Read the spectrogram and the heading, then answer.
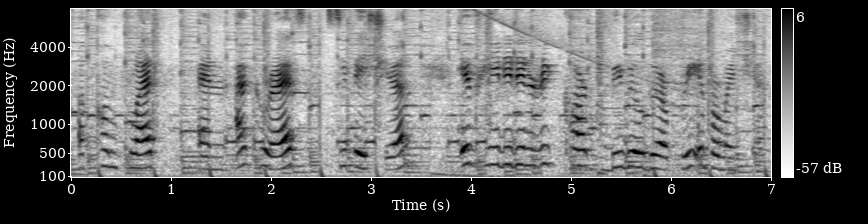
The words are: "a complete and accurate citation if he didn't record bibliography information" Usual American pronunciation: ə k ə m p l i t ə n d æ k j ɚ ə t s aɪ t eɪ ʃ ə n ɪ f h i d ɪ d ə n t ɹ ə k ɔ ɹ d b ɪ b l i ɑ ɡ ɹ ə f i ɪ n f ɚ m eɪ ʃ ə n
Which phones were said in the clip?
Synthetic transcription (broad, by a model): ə k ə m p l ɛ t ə n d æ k j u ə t s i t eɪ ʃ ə n ɪ f h i d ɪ d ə n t ɹ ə k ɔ ɹ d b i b l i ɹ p ɹ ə i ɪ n f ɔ m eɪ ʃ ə n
